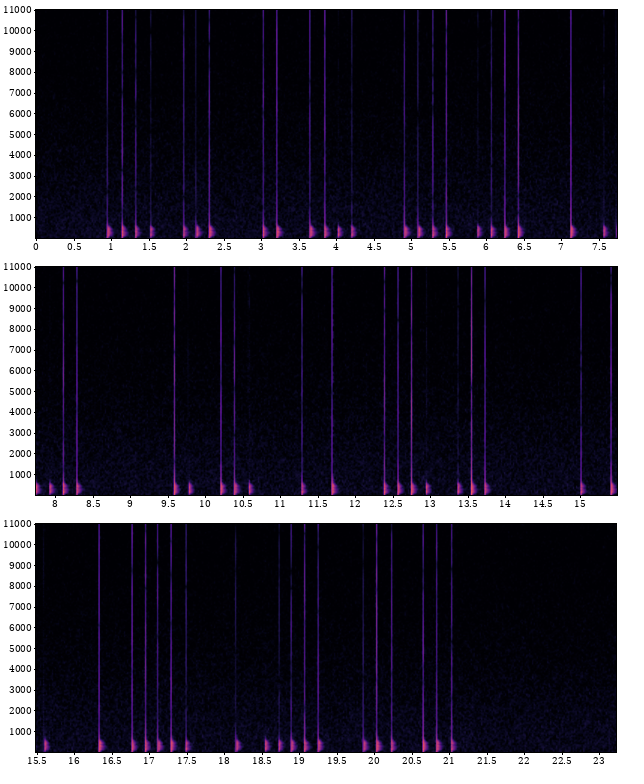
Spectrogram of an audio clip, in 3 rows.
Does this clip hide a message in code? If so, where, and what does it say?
Yes: tap code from 0.9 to 21.1 s, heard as knocks on wood, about 6 knocks a second. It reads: SITE HAS BEEN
